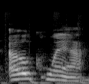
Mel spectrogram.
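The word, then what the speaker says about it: Aucoin: box we will see Kevin O'Quinn yes that's how it's pronounced Oakland he's from south Louisiana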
